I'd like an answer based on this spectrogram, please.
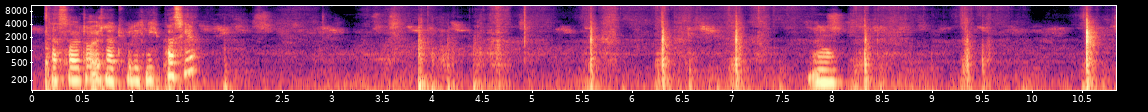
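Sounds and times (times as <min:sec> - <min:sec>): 
speech: 0:00.2 - 0:02.4, 0:07.8 - 0:08.2
knife chopping vegetables on a board: 0:05.5 - 0:07.6, 0:08.2 - 0:10.8.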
